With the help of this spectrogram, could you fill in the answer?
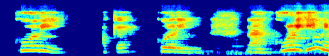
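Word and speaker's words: Cooley: Nah, ini tuh jangan sampai pronounce salah. Namanya tuh kuli.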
